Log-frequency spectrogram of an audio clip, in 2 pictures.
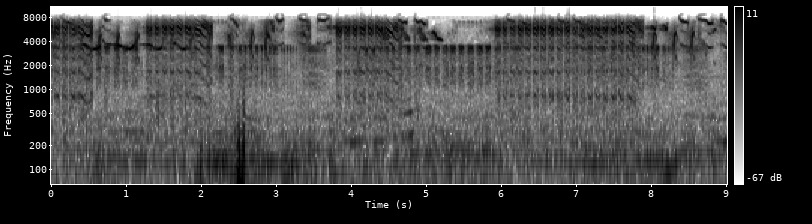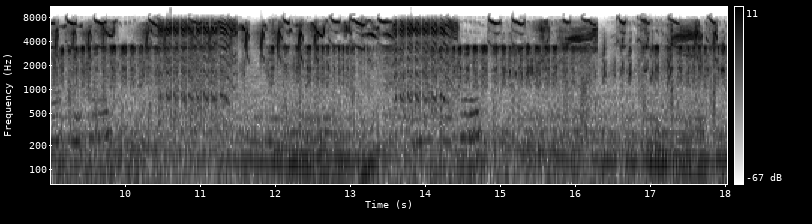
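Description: A dense chorus of small songbirds: many high-pitched chirps and fast trills overlapping without pause, a bird-lure recording for attracting small birds.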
